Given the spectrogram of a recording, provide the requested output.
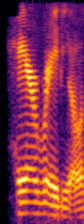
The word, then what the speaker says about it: hairradio: Hair Radio is how it's pronounced.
